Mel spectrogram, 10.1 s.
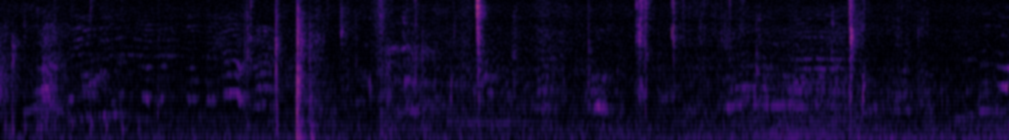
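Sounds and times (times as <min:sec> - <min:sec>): person chewing: 0:05.8 - 0:09.4.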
